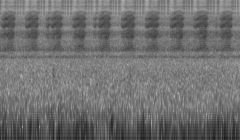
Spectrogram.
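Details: A Meimuna cicada in Taiwan, recorded November–December, sings harsh, high buzzy duck-like quacking pulses, about two each second, in a regular rhythm that sometimes slows and sometimes quickens.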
